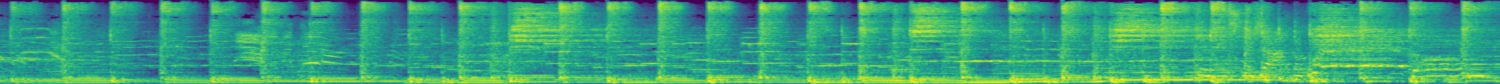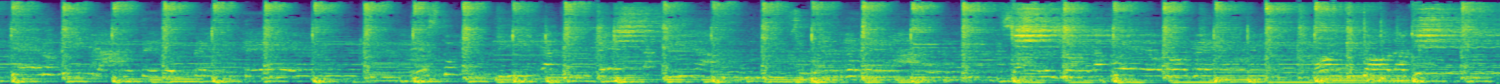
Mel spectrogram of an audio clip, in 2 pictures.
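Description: A rock band playing live: a male lead singer over electric guitar and a steady drum beat.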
